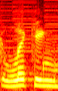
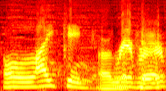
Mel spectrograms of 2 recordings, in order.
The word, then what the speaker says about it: Licking River: It looks like licking, but it's probably Liking River.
